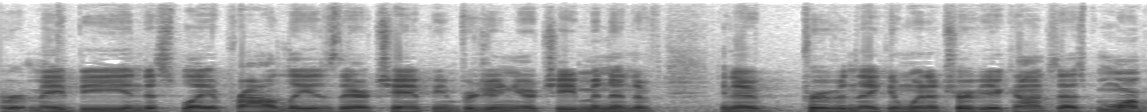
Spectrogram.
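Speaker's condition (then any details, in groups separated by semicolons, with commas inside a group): No condition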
